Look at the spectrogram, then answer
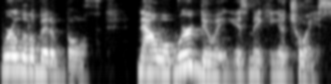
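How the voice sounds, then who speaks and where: A woman with a normal speaking voice, a fairly low pitch and ordinary pitch variation. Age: 60s. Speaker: spiritual teacher. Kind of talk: livestream workshop talk. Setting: livestream.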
